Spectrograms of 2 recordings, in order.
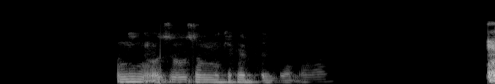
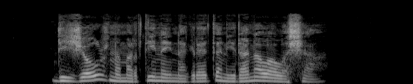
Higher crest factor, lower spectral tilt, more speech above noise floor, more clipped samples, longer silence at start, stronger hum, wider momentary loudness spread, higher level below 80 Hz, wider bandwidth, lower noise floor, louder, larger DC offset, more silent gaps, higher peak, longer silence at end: about the same, 26 dB vs 22 dB; first, -5.5 dB/octave vs -2.5 dB/octave; first, over 58 dB vs 48 dB; neither; first, 1.15 s vs 0.55 s; neither; first, 15 LU vs 12 LU; first, -60 dBFS vs -68 dBFS; second, 8 kHz vs 11.5 kHz; first, under -90 dBFS vs -75 dBFS; second, -32 LUFS vs -25 LUFS; neither; first, 3.88-4.03 s, 4.11-4.16 s, 4.33-4.39 s, 4.49-4.61 s, 4.75-4.79 s vs none; about the same, -6 dBFS vs -6 dBFS; second, 0 s vs 0.9 s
